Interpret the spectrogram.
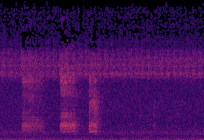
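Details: Three nasal, clipped calls from a fish crow family, adults feeding a single fledgling; the calls come at uneven intervals about half a second apart, with a constant low rumble behind them.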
